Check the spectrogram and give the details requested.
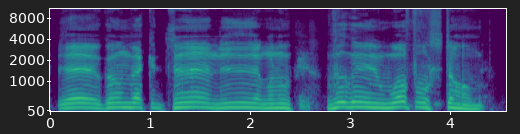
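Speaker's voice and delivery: slow, slurred mock Stallone mumble; Stallone impression. Host imagining Stallone as Doctor Who, slurred Stallone voice. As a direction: drawl it like Rocky. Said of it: "Can you imagine that?".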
